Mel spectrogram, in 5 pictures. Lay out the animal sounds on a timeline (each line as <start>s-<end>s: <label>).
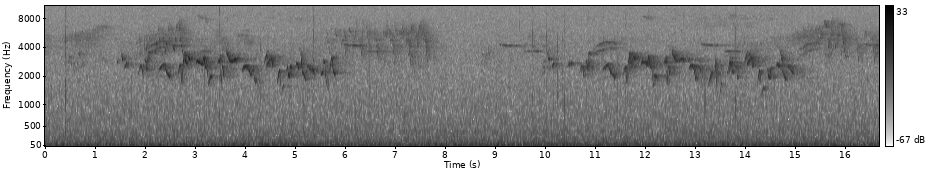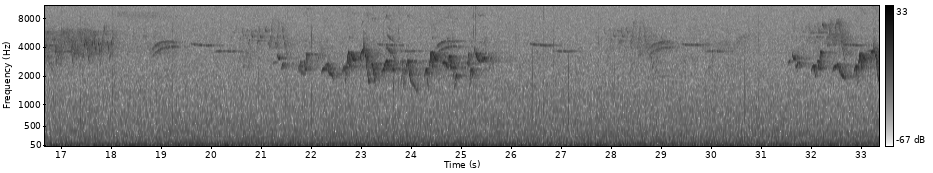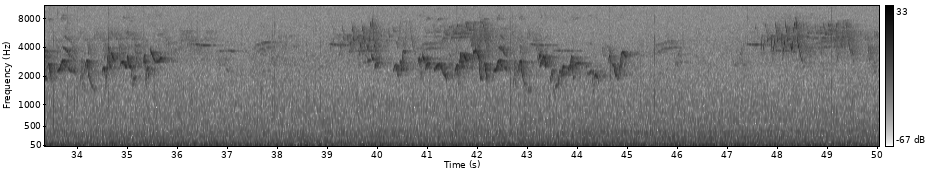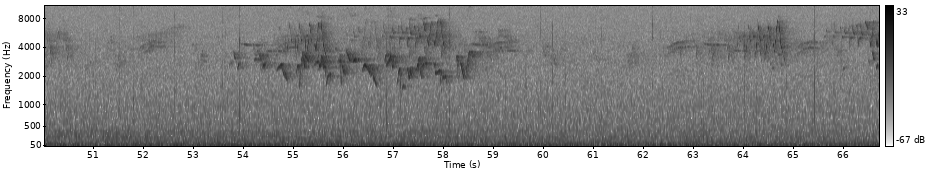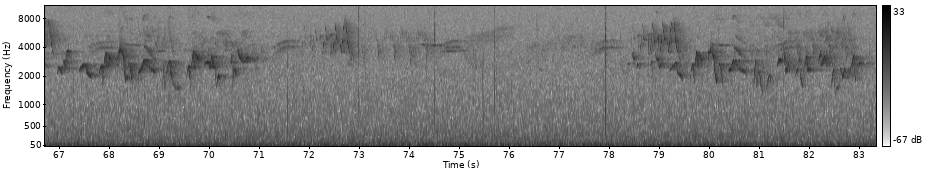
0.2s-1.3s: Black-throated Blue Warbler (Setophaga caerulescens)
1.4s-6.2s: Rose-breasted Grosbeak (Pheucticus ludovicianus)
1.8s-3.0s: Chestnut-sided Warbler (Setophaga pensylvanica)
2.8s-4.4s: Common Yellowthroat (Geothlypis trichas)
5.7s-7.4s: Ovenbird (Seiurus aurocapilla)
6.0s-7.0s: Black-capped Chickadee (Poecile atricapillus)
6.8s-7.8s: Chestnut-sided Warbler (Setophaga pensylvanica)
8.9s-10.2s: Black-capped Chickadee (Poecile atricapillus)
9.9s-15.4s: Rose-breasted Grosbeak (Pheucticus ludovicianus)
10.8s-11.6s: Hermit Thrush (Catharus guttatus)
13.0s-14.0s: Black-capped Chickadee (Poecile atricapillus)
14.5s-16.0s: Black-throated Blue Warbler (Setophaga caerulescens)
14.9s-15.7s: Hermit Thrush (Catharus guttatus)
15.3s-16.2s: Chestnut-sided Warbler (Setophaga pensylvanica)
16.2s-18.1s: Ovenbird (Seiurus aurocapilla)
16.2s-17.4s: Black-capped Chickadee (Poecile atricapillus)
17.2s-18.1s: Chestnut-sided Warbler (Setophaga pensylvanica)
18.7s-19.4s: Hermit Thrush (Catharus guttatus)
19.5s-20.7s: Black-capped Chickadee (Poecile atricapillus)
20.4s-21.6s: Chestnut-sided Warbler (Setophaga pensylvanica)
21.2s-25.9s: Rose-breasted Grosbeak (Pheucticus ludovicianus)
23.2s-24.3s: Black-capped Chickadee (Poecile atricapillus)
24.3s-25.2s: Hermit Thrush (Catharus guttatus)
26.3s-27.4s: Black-capped Chickadee (Poecile atricapillus)
27.8s-28.9s: Chestnut-sided Warbler (Setophaga pensylvanica)
28.6s-29.4s: Hermit Thrush (Catharus guttatus)
29.3s-30.4s: Black-capped Chickadee (Poecile atricapillus)
30.0s-30.8s: Black-throated Blue Warbler (Setophaga caerulescens)
31.4s-35.9s: Rose-breasted Grosbeak (Pheucticus ludovicianus)
31.9s-32.8s: Chestnut-sided Warbler (Setophaga pensylvanica)
32.6s-33.7s: Black-capped Chickadee (Poecile atricapillus)
33.9s-35.3s: Ovenbird (Seiurus aurocapilla)
35.6s-36.8s: Common Yellowthroat (Geothlypis trichas)
36.2s-37.4s: Black-capped Chickadee (Poecile atricapillus)
36.8s-53.4s: Red-eyed Vireo (Vireo olivaceus)
37.4s-38.1s: Hermit Thrush (Catharus guttatus)
38.9s-40.8s: Chestnut-sided Warbler (Setophaga pensylvanica)
39.2s-45.3s: Rose-breasted Grosbeak (Pheucticus ludovicianus)
41.2s-42.3s: Chestnut-sided Warbler (Setophaga pensylvanica)
42.8s-44.2s: Black-capped Chickadee (Poecile atricapillus)
45.3s-46.3s: Hermit Thrush (Catharus guttatus)
47.3s-48.6s: Black-capped Chickadee (Poecile atricapillus)
47.4s-49.7s: Chestnut-sided Warbler (Setophaga pensylvanica)
48.5s-50.7s: Ovenbird (Seiurus aurocapilla)
51.4s-52.9s: Black-throated Blue Warbler (Setophaga caerulescens)
51.9s-52.6s: Hermit Thrush (Catharus guttatus)
53.5s-58.9s: Rose-breasted Grosbeak (Pheucticus ludovicianus)
53.9s-55.0s: Black-capped Chickadee (Poecile atricapillus)
54.5s-58.2s: Chestnut-sided Warbler (Setophaga pensylvanica)
58.1s-59.6s: Common Yellowthroat (Geothlypis trichas)
58.5s-59.6s: Black-capped Chickadee (Poecile atricapillus)
59.8s-62.0s: Red-eyed Vireo (Vireo olivaceus)
62.4s-63.0s: Hermit Thrush (Catharus guttatus)
62.8s-64.4s: Ovenbird (Seiurus aurocapilla)
63.0s-64.3s: Black-capped Chickadee (Poecile atricapillus)
63.8s-65.0s: Chestnut-sided Warbler (Setophaga pensylvanica)
64.9s-65.6s: Hermit Thrush (Catharus guttatus)
65.5s-67.0s: Chestnut-sided Warbler (Setophaga pensylvanica)
66.5s-70.9s: Rose-breasted Grosbeak (Pheucticus ludovicianus)
67.5s-68.1s: Hermit Thrush (Catharus guttatus)
68.1s-69.3s: Chestnut-sided Warbler (Setophaga pensylvanica)
68.2s-69.2s: Black-capped Chickadee (Poecile atricapillus)
69.5s-70.9s: Common Yellowthroat (Geothlypis trichas)
71.1s-71.8s: Hermit Thrush (Catharus guttatus)
71.8s-72.9s: Chestnut-sided Warbler (Setophaga pensylvanica)
72.6s-74.5s: Ovenbird (Seiurus aurocapilla)
74.1s-75.2s: Black-capped Chickadee (Poecile atricapillus)
74.6s-75.2s: Hermit Thrush (Catharus guttatus)
74.7s-76.2s: Black-throated Blue Warbler (Setophaga caerulescens)
76.3s-77.5s: Northern Parula (Setophaga americana)
77.5s-78.3s: Hermit Thrush (Catharus guttatus)
78.3s-79.4s: Chestnut-sided Warbler (Setophaga pensylvanica)
78.5s-83.4s: Rose-breasted Grosbeak (Pheucticus ludovicianus)
80.5s-81.6s: Black-and-white Warbler (Mniotilta varia)
81.4s-82.9s: Chestnut-sided Warbler (Setophaga pensylvanica)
